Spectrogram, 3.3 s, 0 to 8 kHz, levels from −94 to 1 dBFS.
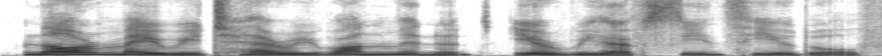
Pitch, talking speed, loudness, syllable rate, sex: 210 Hz, 200 wpm, -19 LUFS, 5.3 syllables/s, female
